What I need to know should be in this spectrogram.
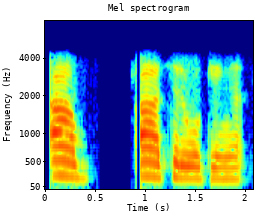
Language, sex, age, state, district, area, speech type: Tamil, female, 30-45, Tamil Nadu, Namakkal, rural, conversation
